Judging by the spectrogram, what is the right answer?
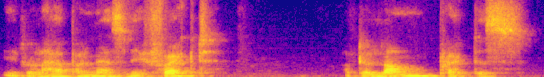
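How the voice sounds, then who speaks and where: Slow-paced man guiding meditation, echoey room. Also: medium pitch, vocal fry, a little mellow. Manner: deliberate, measured phrasing with pauses. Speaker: meditation teacher, swami. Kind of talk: guided meditation, spiritual instruction.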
